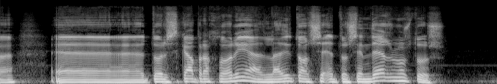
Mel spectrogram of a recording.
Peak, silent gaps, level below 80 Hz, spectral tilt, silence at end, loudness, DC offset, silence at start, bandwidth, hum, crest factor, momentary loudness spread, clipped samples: -2 dBFS; none; -38 dBFS; -5 dB/octave; 0.55 s; -11 LUFS; under 0.1%; 0 s; 16 kHz; none; 10 dB; 6 LU; under 0.1%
